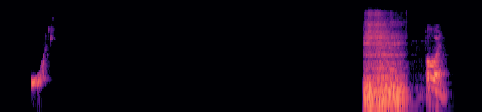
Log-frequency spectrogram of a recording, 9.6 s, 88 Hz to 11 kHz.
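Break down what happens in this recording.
- 0.6 s: quiet gurgling can be heard
- 7.3 s: booming is heard
- 8.5 s: a voice says "Forward"

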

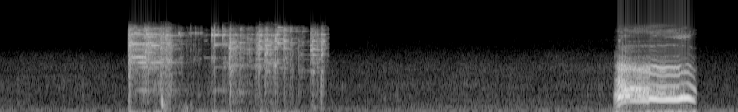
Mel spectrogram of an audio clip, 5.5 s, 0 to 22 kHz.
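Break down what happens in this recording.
- 1.0 s: glass shatters
- 4.6 s: a dog can be heard

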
